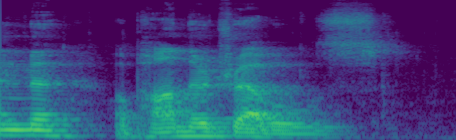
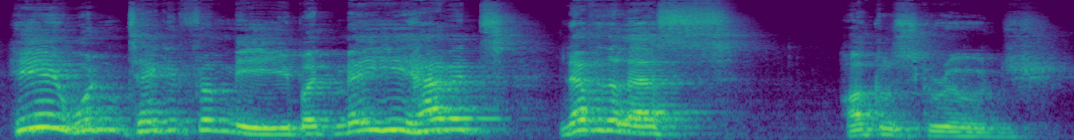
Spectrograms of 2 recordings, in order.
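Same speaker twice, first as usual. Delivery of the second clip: a lightly voiced, higher, louder hearty nephew; hearty toast; 7 semitones higher, 4 dB louder than usual. A narrator's reading. Fred toasting his absent uncle at the party, hearty. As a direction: raise a glass and call it out. Fred's toast to the old man.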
